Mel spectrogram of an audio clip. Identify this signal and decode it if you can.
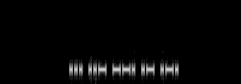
Morse code, heard as a keyed tone, about 53 wpm, 700 Hz. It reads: SUGAR
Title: Sentences from Top 1200 Words - New Word Drill - 50wpm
